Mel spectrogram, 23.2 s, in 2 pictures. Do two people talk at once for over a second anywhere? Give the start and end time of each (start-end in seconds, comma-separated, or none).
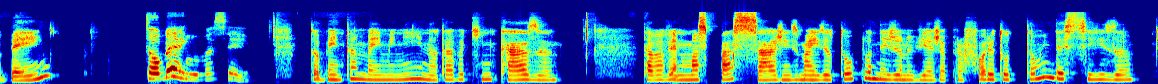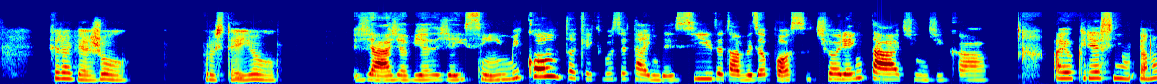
none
